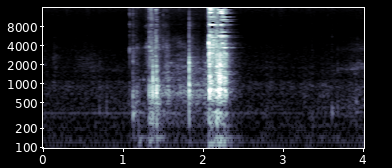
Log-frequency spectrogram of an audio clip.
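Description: Plastic measuring spoons clicking and clattering against a metal sieve as salt is tipped in: a few light clicks, then a louder clatter about two seconds in.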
